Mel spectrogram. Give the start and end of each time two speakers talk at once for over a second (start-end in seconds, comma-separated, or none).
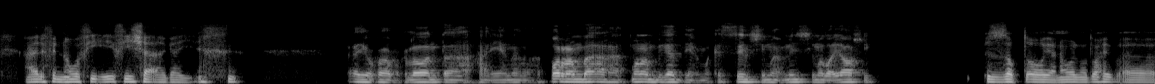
none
